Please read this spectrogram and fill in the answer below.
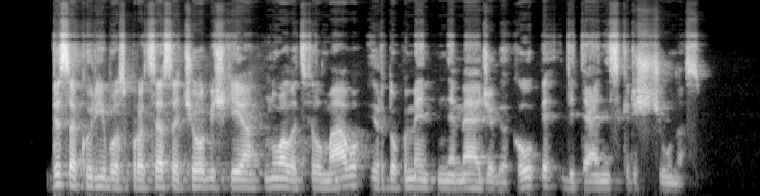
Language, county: Lithuanian, Kaunas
